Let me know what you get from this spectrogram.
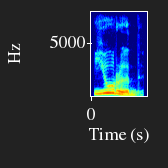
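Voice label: "юрыд", Komi, female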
